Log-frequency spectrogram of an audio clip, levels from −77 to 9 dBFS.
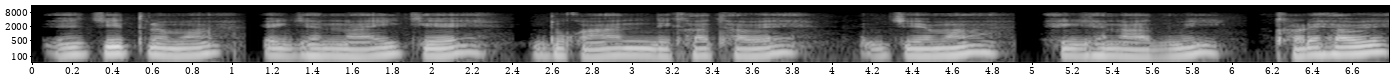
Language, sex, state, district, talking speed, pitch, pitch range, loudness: Chhattisgarhi, male, Chhattisgarh, Raigarh, 150 wpm, 120 Hz, 115-140 Hz, -16 LUFS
